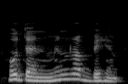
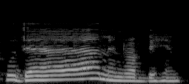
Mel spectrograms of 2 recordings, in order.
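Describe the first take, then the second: First: The first word ends in a short linked sound. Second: The first word ends in a pronounced long vowel. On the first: The speaker calls it right. "we say" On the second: The speaker calls it wrong. "we don't say"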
